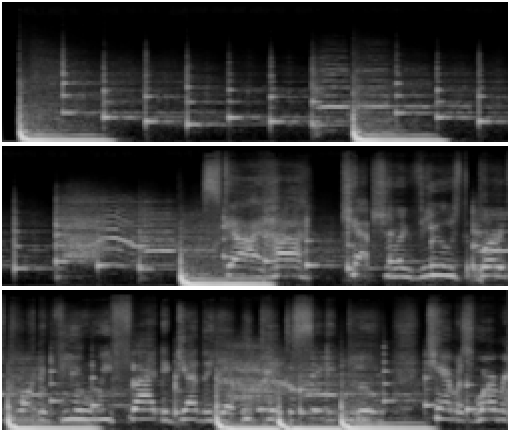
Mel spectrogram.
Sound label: Jingle; We Fly Together Productions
